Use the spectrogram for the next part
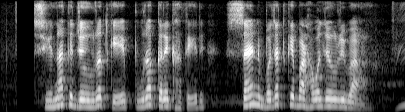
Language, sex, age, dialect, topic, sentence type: Bhojpuri, male, 25-30, Southern / Standard, banking, statement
